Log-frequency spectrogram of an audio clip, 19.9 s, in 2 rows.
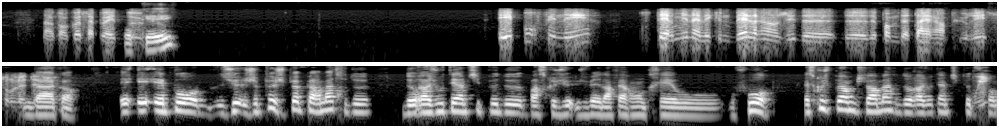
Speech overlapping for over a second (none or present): none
